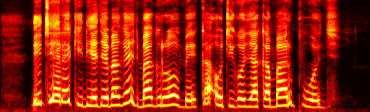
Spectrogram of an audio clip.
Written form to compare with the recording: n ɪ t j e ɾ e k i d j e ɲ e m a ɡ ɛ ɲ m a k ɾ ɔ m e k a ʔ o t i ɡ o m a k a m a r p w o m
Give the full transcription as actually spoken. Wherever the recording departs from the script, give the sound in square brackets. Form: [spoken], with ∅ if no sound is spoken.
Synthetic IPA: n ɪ t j e ɾ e k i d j e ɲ e m a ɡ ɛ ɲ m a [ɡ] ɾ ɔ m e k a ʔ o t i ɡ o [ɲ] a k a m a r p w o [ɲ]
